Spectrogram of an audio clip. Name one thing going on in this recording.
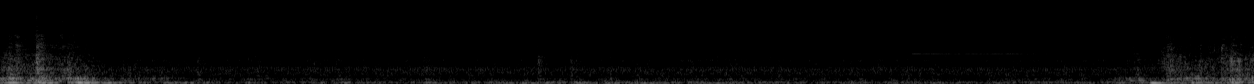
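A washing machine hums quietly while its drum pauses.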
